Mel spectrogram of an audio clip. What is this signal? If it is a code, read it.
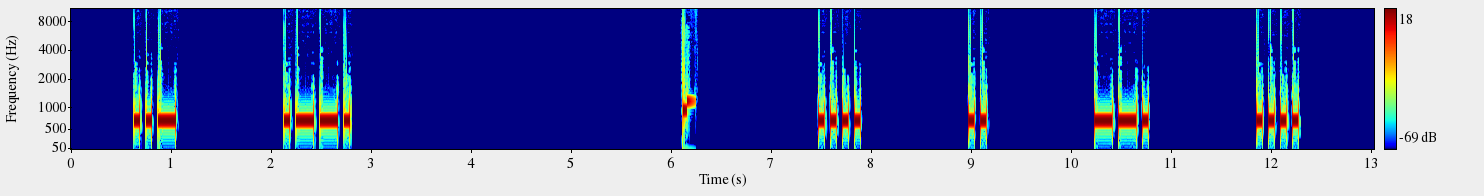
Morse code, heard as a keyed tone, about 20 wpm, spaced as for 7 wpm, 690 Hz. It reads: UP HIGH
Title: 6x Character Spacing - Top 200 Words - 20wpm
